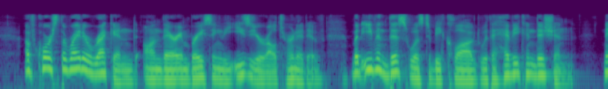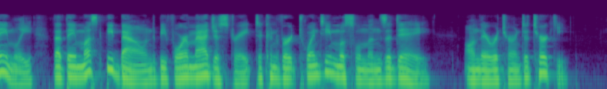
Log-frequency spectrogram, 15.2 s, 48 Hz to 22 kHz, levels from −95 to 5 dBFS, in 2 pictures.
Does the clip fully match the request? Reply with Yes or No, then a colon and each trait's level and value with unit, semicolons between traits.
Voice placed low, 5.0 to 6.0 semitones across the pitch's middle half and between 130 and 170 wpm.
Yes: low, 105 Hz; wide, 5.6 semitones; average, 160 wpm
